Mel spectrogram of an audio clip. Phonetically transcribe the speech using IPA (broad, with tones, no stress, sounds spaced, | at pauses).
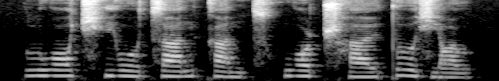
l w ɔ˧˥ t͡ɕʰ j o˨˩ ʊ̯ t͡s a˧˥ n k a˨˩ n t͡sʰ w ɔ˥ ʈ͡ʂʰ a˧˥ ɪ̯ t̪ ɤ˥˩ ɕ j ɑ˩ ʊ̯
